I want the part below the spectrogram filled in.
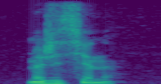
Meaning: female equivalent of magicien
- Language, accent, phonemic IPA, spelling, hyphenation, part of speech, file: French, France, /ma.ʒi.sjɛn/, magicienne, ma‧gi‧cienne, noun, LL-Q150 (fra)-magicienne.wav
